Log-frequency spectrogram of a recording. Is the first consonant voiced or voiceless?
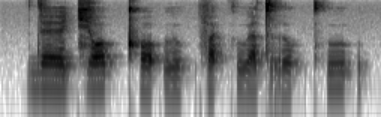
voiced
